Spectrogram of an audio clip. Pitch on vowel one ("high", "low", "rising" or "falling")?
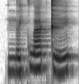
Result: rising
